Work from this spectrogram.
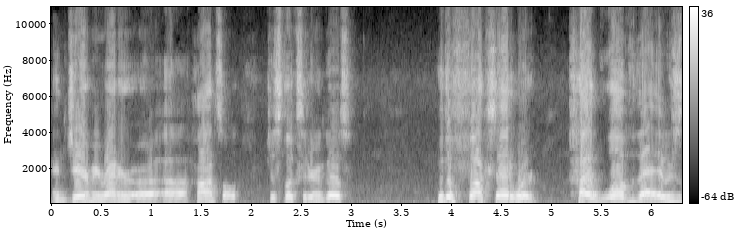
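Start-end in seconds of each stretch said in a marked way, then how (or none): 3.8-4.9 high, incredulous, disbelieving delivery. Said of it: "the way he delivered the line was great".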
